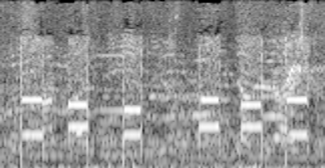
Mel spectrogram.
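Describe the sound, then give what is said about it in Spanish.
Touch-tone beeps from someone dialing a telephone: a quick series of short, steady two-note tones, several in a row, over a dense, continuous background sound. “Se asustó y llamó a sus amigas por teléfono.”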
